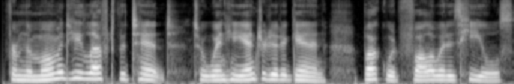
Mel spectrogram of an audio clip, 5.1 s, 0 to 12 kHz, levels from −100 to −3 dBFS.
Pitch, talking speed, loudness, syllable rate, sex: 195 Hz, 220 wpm, -15 LUFS, 5.3 syllables/s, female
